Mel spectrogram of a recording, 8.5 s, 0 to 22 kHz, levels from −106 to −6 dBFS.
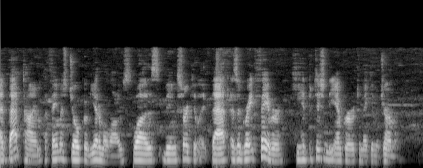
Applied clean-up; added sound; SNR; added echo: classical method log-MMSE.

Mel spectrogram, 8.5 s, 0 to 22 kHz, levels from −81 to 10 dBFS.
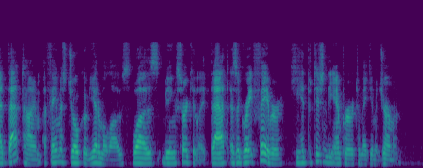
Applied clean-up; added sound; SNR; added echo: none; none; none; none.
